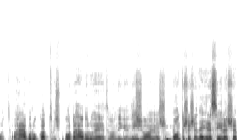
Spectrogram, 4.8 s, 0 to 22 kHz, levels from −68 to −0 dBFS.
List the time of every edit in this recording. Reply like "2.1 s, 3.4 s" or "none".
3.4 s

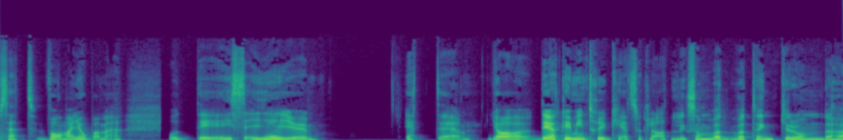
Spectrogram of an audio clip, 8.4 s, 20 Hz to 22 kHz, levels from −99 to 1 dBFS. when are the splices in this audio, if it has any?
1.6 s, 6.7 s

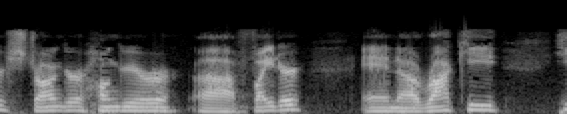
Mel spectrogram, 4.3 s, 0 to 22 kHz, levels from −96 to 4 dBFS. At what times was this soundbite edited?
none

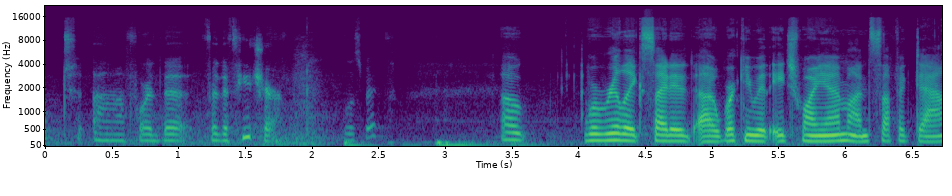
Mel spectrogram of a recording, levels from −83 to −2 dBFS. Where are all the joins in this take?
4.0 s

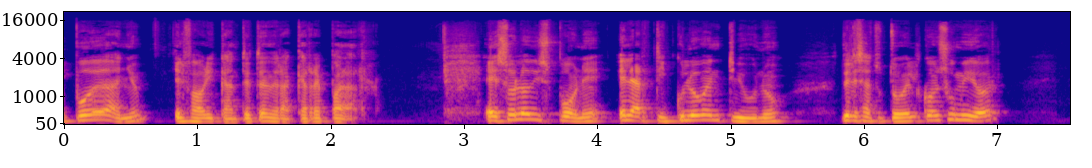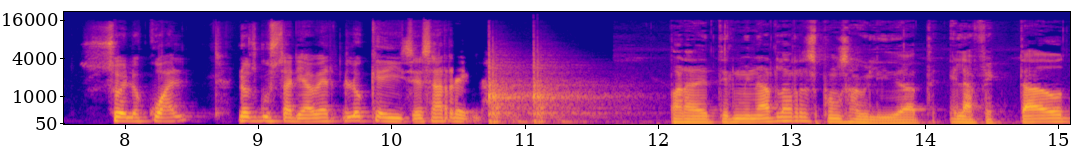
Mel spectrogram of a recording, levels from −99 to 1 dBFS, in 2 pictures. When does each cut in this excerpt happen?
none

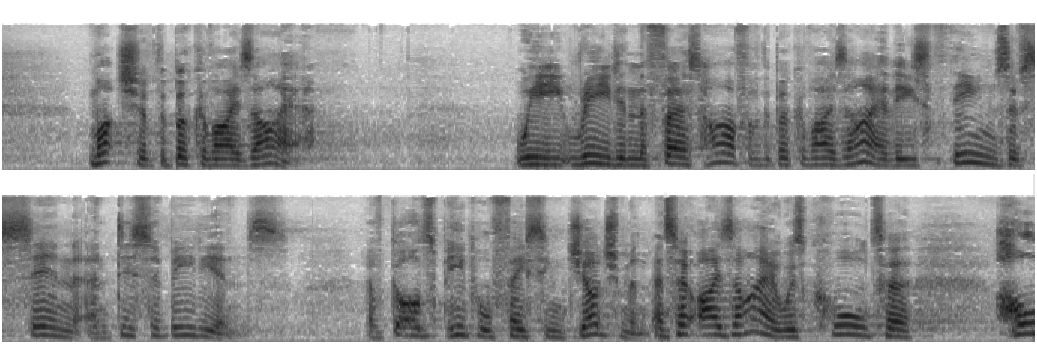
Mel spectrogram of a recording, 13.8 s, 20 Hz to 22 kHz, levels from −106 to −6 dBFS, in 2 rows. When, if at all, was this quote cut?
11.2 s

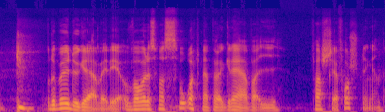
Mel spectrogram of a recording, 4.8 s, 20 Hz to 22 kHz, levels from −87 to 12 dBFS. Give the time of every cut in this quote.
none

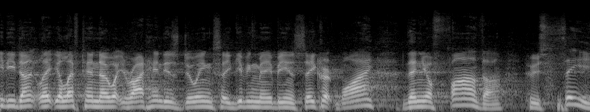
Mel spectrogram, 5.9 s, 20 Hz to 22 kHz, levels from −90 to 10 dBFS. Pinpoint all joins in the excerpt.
3.4 s

